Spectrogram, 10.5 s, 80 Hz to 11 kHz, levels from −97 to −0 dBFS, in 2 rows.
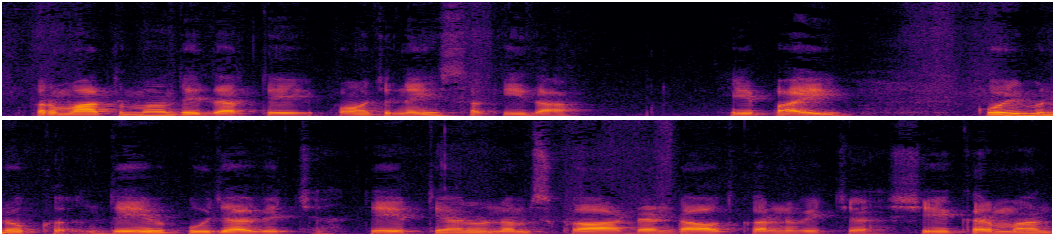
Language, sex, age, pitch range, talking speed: Punjabi, male, 40-59, 105-130 Hz, 120 wpm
